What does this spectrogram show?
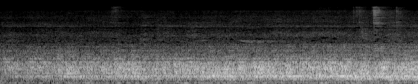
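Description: A train moving along the platform, its running noise growing steadily louder, with a faint steady hum under it.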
